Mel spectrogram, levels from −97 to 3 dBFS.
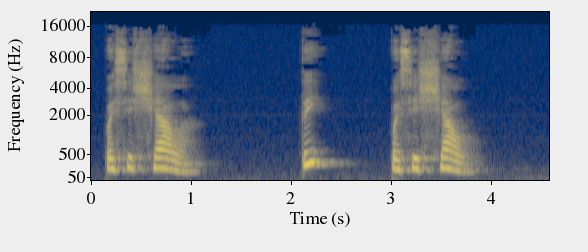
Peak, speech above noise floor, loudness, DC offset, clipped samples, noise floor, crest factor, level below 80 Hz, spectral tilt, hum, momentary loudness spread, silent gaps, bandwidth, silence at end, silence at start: -4 dBFS; 44 dB; -20 LUFS; under 0.1%; under 0.1%; -63 dBFS; 18 dB; -64 dBFS; -3 dB/octave; none; 8 LU; none; 16.5 kHz; 0.7 s; 0.15 s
